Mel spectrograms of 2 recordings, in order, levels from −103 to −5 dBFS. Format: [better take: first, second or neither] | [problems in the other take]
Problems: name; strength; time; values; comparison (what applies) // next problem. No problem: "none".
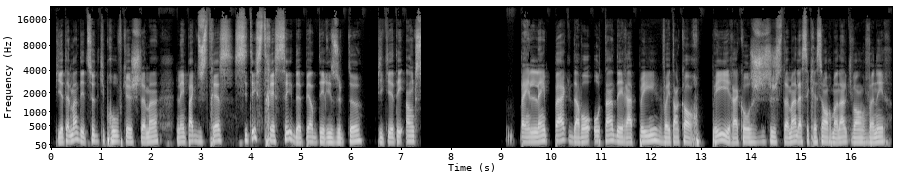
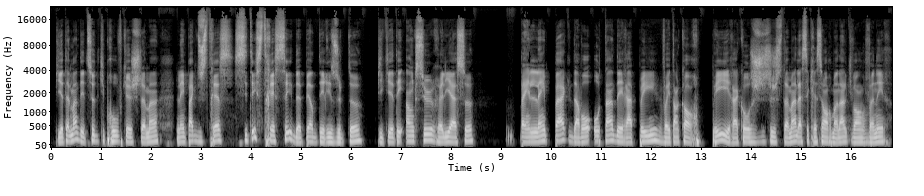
second | audio cutting out; at 7.5 s for 1.5 s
